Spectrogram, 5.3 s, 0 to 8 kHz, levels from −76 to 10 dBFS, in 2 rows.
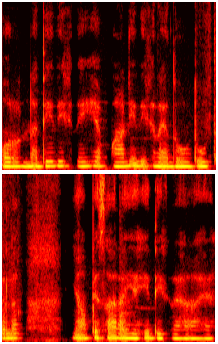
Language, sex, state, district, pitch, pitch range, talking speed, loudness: Hindi, female, Delhi, New Delhi, 205 Hz, 200-210 Hz, 215 wpm, -17 LUFS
